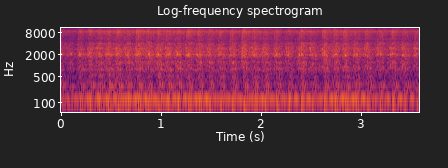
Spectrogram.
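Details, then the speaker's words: Suzuki Satria FU 150 carburetor motorcycle after a carburetor service for fuel flooding and setting the idle: even, steady single-cylinder idle with no misses, stumbles or knocks; bike back to normal. "motor sudah normal selesai ya mau terus sudah normal selesai"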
